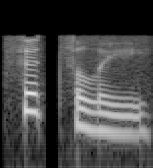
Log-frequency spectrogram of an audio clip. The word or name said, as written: fitfully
